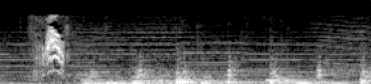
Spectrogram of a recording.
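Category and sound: animal, cat meowing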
